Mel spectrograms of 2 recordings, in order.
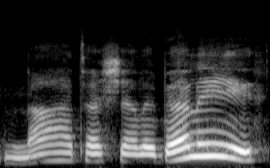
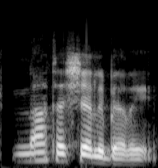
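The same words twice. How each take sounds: First: Slow, stretched "Not a Shelly Belly"; drawn-out repeat. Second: Said in the usual way. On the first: Real, not acted. Reactor scolding Franny's pursuers, "Not a Shelly Belly" drawn out. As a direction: draw out "Not" and "Belly" for emphasis.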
